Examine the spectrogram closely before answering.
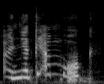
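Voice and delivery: ordinary talk, nothing marked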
